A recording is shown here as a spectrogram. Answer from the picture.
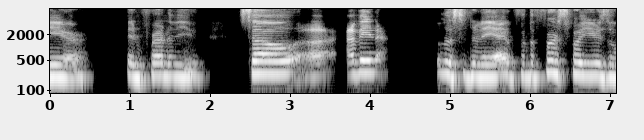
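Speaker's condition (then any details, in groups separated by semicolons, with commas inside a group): Parkinson's disease; balance affected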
